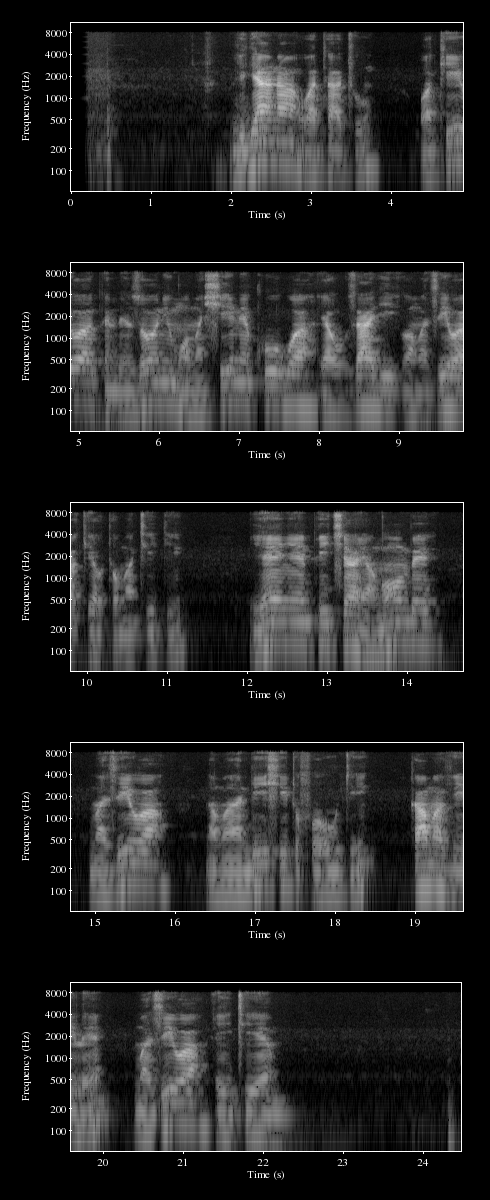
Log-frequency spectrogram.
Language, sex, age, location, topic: Swahili, male, 18-24, Dar es Salaam, finance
